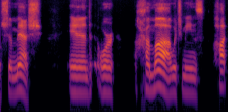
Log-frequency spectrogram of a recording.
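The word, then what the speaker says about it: שמש: The sun is called Shemesh. You have to put the accent on the last syllable, Shemesh, or Chama, which means hot one.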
